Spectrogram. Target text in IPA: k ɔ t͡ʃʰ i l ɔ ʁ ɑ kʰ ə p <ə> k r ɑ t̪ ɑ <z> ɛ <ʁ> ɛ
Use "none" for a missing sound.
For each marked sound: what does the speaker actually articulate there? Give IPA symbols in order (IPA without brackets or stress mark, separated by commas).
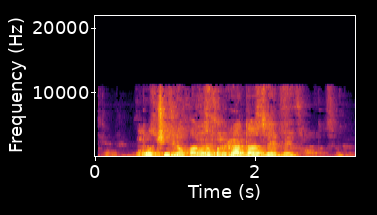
ə, z, v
